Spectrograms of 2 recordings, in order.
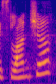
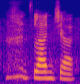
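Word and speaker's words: sláinte: Armenia, but I say slancha. So cheers. Slancha. Slancha. Okay. What language is slancha? It's Gaelic. Gaelic. Okay. Gaelic. Slancha. A little Irish. There we go. Slancha.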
